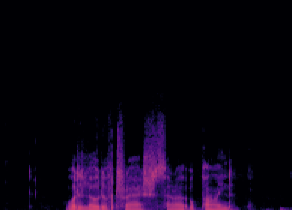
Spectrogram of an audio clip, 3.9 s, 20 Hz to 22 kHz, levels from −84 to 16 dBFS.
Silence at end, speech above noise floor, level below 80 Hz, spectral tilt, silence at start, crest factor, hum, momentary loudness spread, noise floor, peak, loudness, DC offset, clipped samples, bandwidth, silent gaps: 0.15 s; 33 dB; -68 dBFS; -5.5 dB/octave; 0.9 s; 24 dB; none; 6 LU; -66 dBFS; -10 dBFS; -33 LUFS; under 0.1%; under 0.1%; 10.5 kHz; none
